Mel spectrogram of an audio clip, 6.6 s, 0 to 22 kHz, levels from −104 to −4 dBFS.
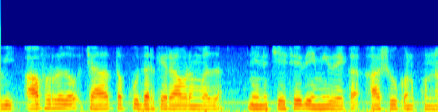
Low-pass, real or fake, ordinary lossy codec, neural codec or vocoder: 7.2 kHz; real; AAC, 16 kbps; none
